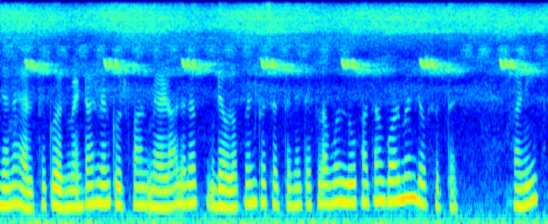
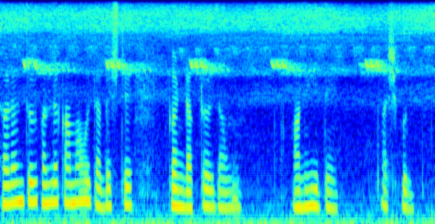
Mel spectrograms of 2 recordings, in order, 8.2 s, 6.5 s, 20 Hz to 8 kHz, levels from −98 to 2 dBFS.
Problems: constant background noise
